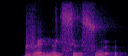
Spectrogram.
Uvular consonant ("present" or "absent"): absent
